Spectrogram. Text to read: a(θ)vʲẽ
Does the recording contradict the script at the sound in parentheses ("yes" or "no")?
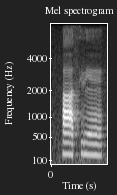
no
